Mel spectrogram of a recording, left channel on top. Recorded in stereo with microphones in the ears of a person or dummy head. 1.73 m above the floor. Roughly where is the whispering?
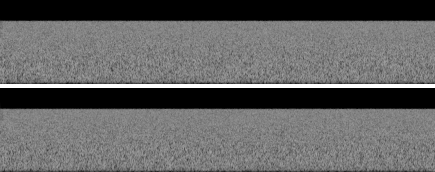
No whispering in this recording.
